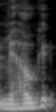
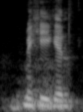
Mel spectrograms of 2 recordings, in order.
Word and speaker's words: Mohegan: The next one looks like was it Mihogan? What is it? The new... Sorry, you're muted. Who, me? Yeah. Mohegan. Mohegan. I knew I was getting that first syllable wrong.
